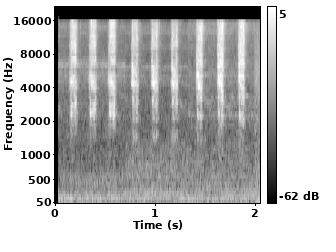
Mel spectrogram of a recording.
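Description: Gardena Pulse impact-type rotary sprinkler running, its spray pulsing in a quick, even ticking of about five sharp ticks a second.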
